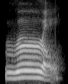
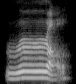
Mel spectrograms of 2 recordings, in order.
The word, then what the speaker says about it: rural: for you okay so this word is pronounced rur rur do you see how my mouth doesn't really open or doesn't really move around that much okay rural rural rur okay so you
